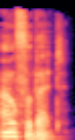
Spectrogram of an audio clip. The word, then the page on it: alphabet: British English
